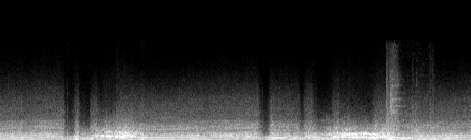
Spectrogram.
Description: Car racing and squealing his tires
